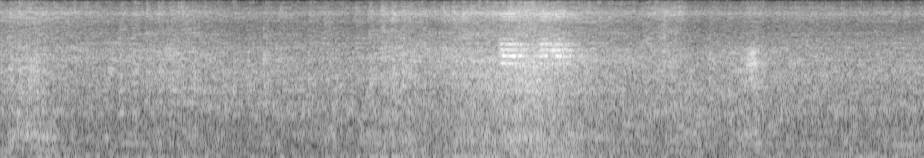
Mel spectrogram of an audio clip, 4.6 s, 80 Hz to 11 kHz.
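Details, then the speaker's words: 2015 Honda Scoopy after engine rebuild and part replacement for very rough engine noise blamed on irregular oil changes; now runs with an even beat, no scraping or knocking, smooth. "wes Ini motor sudah nonton sudah hidup dan suaranya sudah halus nyari-nyari tidak ada suara sama sekali tidak seperti tadi"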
